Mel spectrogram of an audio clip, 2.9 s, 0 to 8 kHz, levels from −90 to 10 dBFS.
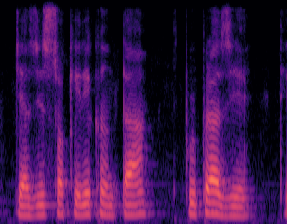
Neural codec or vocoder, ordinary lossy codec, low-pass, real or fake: none; Opus, 32 kbps; 7.2 kHz; real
